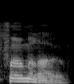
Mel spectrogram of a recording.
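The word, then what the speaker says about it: Fomalhaut: star whose name is it's usually pronounced fomo uh it's spelled f o m a l h a u t and it is in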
